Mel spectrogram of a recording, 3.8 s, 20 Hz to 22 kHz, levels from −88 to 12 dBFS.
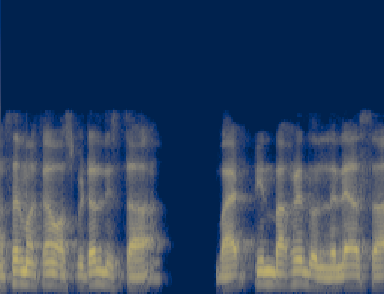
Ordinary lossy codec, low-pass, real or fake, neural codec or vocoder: none; 5.4 kHz; fake; codec, 24 kHz, 1.2 kbps, DualCodec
